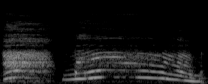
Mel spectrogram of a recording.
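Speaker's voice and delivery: put-on high, small child's cry of surprise; little boy voice. Son noticing something from the car window, high childlike voice. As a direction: mimic the little boy gasping.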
